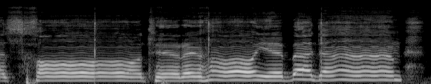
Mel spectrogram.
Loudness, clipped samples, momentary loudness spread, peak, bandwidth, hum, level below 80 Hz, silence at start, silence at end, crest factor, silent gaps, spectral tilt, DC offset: -20 LUFS; under 0.1%; 6 LU; -8 dBFS; 16 kHz; none; -50 dBFS; 0 s; 0.1 s; 12 dB; none; -5.5 dB/octave; under 0.1%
